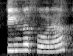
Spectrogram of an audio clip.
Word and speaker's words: Ctenophora: Phylum Porifera, first one is phylum Porifera, phylum Coelentrates or called as Nididia, phylum Ctenophora, C is silent here, phylum Ctenophora, phylum Platyhelminthes, phylum Ascalminthus, phylum Annelida, phylum Arthropoda, phylum Mollusca, phylum Echinodermata, phylum Hemichordata, and phylum Chordata.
